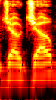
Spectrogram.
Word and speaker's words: jojoba: Did you buy some jojoba oil? Yeah, it's pronounced jojoba.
